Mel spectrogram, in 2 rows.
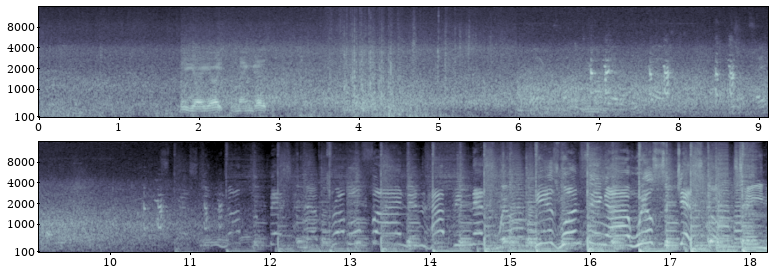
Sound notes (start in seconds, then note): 3.0 guineafowl wings flapping; 6.8 guineafowl calling; 11.4 upbeat swing music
